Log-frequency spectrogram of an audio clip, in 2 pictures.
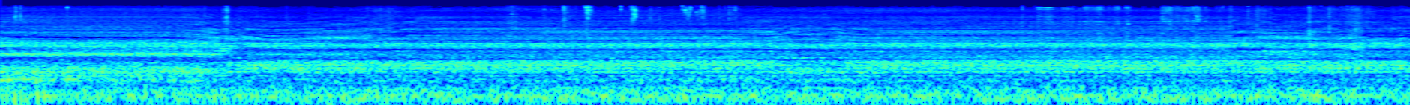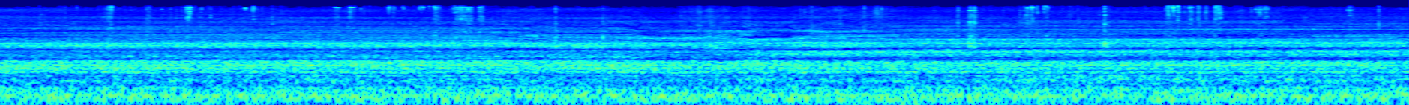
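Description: Steady low rumble and hum of background machinery with a faint hiss above it, unchanging throughout, with a few faint ticks.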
